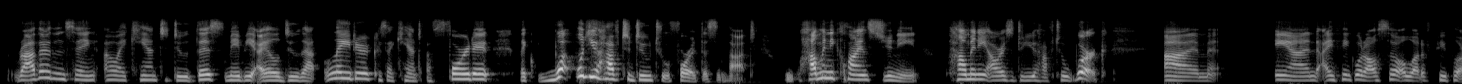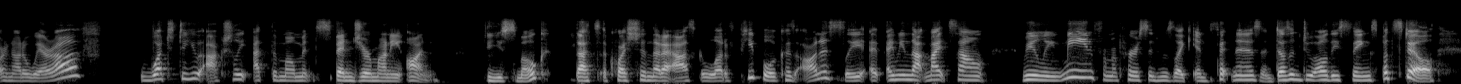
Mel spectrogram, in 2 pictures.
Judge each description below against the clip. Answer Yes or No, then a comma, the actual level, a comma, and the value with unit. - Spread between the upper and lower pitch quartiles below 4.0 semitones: No, average, 4.4 semitones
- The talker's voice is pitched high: Yes, high, 200 Hz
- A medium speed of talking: No, fast, 220 wpm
